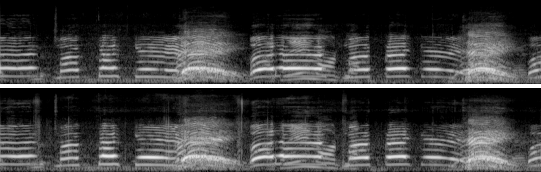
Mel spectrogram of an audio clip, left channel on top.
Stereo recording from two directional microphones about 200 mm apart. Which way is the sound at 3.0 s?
40° right (ahead or behind).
